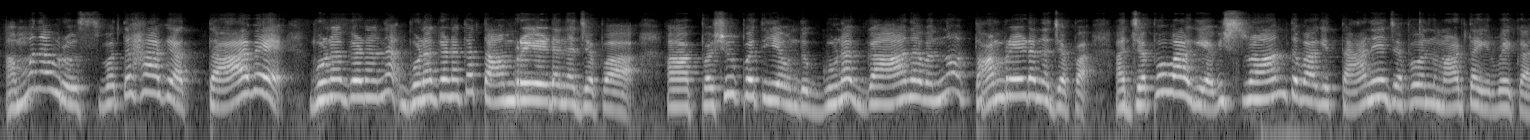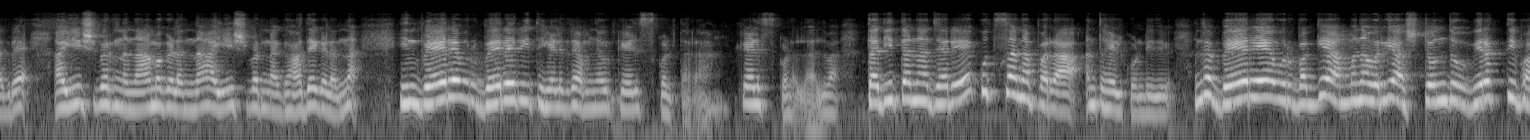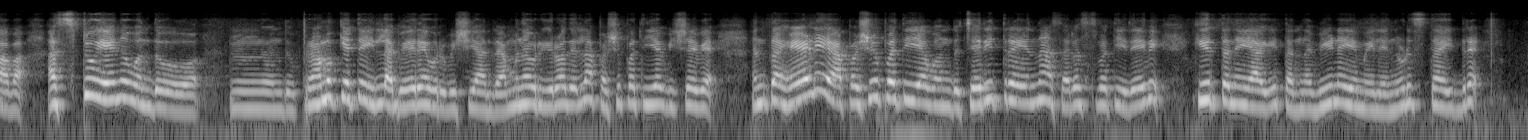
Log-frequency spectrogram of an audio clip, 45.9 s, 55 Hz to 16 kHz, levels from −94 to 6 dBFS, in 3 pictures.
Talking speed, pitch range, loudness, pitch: 100 wpm, 215-290 Hz, -20 LUFS, 240 Hz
